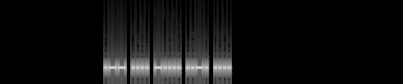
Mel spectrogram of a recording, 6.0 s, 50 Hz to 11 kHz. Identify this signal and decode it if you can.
Morse code, heard as a keyed tone, about 34 wpm, 700 Hz. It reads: WH6FH
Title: USA Call Signs - 5 Characters - Repeated 3x - 35wpm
